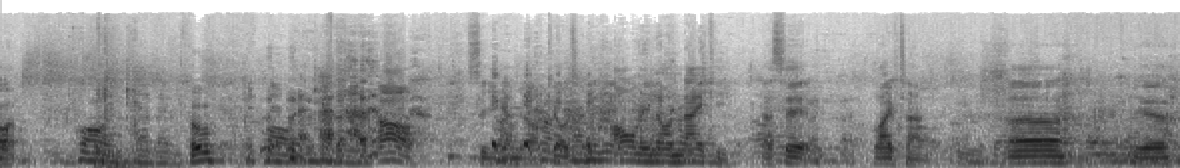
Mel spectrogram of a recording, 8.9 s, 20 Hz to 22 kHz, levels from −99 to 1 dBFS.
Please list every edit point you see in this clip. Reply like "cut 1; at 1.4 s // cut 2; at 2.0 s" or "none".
cut 1; at 7.5 s

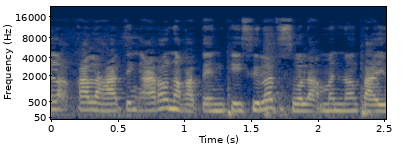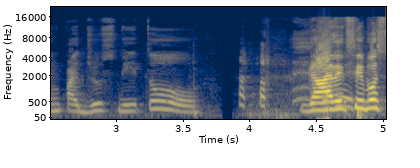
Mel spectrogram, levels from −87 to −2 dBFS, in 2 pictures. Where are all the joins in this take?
cut 1; at 3.8 s

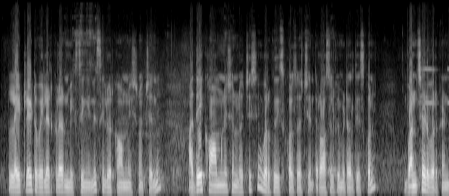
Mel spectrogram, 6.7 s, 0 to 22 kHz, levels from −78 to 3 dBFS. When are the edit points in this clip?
none

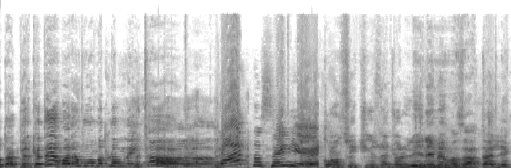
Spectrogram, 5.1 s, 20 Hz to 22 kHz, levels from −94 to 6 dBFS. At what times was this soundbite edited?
cut 1; at 2.1 s // cut 2; at 3.2 s

